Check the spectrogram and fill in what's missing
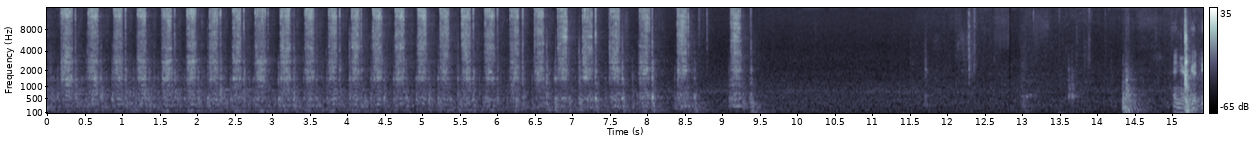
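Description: Quick ratchet clicks tightening a tailgate cable bolt on a 2014-2018 Chevrolet Silverado 1500, a steady close rapid clicking for about eight seconds, then a few slower strokes and quiet handling noises.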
